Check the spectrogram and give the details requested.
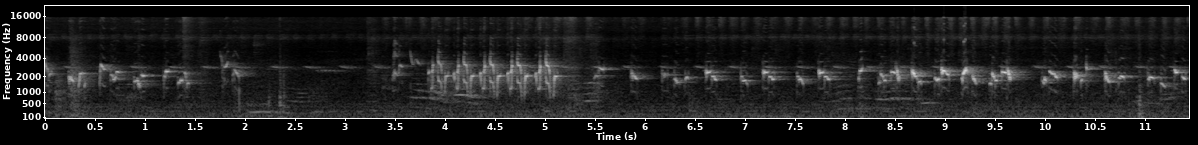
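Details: Sooty-headed bulbul lure song for provoking other bulbuls: bubbly falling notes, a brief quiet gap, then a dense burst of harsher rattling notes near the middle before the quick chattering series resumes.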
